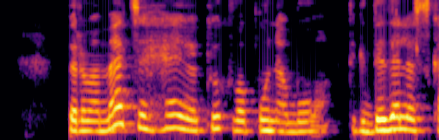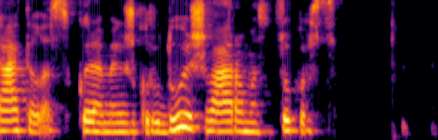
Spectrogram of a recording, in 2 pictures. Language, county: Lithuanian, Vilnius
